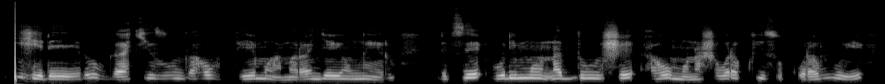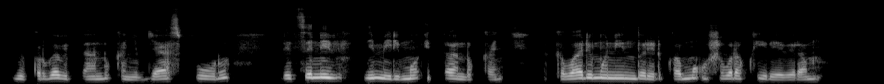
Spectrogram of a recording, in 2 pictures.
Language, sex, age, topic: Kinyarwanda, male, 18-24, finance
